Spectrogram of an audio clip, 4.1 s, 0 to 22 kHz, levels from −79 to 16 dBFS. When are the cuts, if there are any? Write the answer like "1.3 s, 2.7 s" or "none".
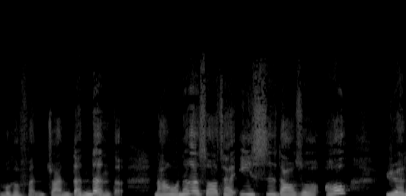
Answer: none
